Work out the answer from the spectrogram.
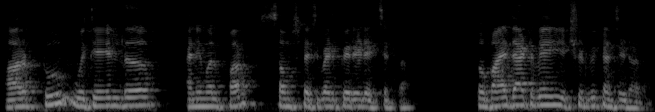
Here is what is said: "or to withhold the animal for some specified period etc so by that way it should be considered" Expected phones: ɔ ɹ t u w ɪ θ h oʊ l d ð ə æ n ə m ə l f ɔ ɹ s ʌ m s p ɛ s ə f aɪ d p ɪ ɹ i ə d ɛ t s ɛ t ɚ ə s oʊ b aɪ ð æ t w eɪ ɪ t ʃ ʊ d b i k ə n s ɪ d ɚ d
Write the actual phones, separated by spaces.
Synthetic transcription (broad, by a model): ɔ ɹ t u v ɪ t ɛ l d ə æ n ə m ə l f ɔ ɹ s ʌ m s p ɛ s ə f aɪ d p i ɹ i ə d ɛ t s ɛ t ɚ ə s oʊ b aɪ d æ t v eɪ ɪ t ʃ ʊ d b i k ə n s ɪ d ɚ d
